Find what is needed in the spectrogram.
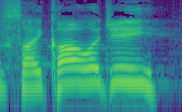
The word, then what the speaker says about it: psychology: Now, psychology comes from the Greek word psychos, In Greek, you pronounce, there's no silent consonant, so you pronounce the P. In English, we drop the sound of the P.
